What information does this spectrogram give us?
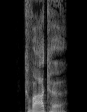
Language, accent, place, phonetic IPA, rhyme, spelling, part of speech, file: German, Germany, Berlin, [ˈkvaːkə], -aːkə, quake, verb, De-quake.ogg
- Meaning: inflection of quaken: 1. first-person singular present 2. singular imperative 3. first/third-person singular subjunctive I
